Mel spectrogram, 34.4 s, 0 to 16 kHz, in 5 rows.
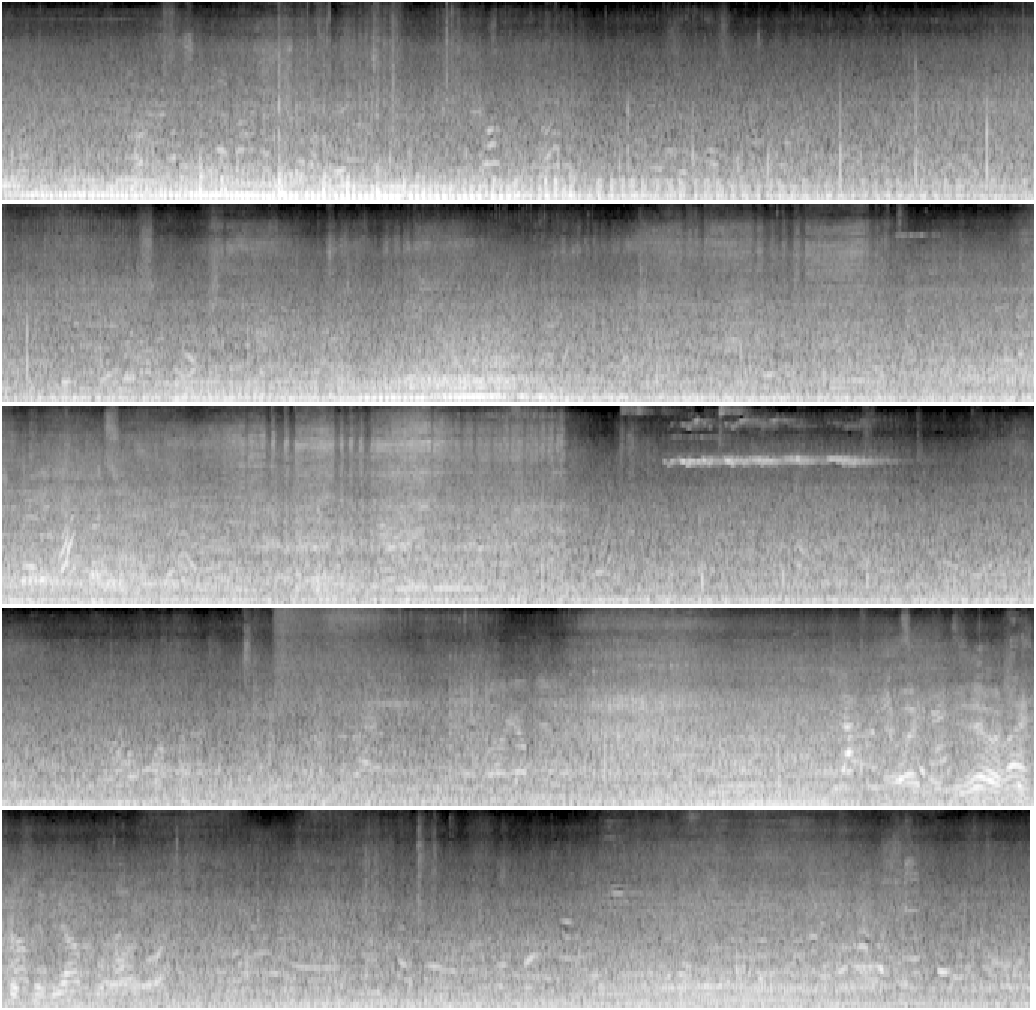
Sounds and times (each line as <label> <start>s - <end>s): cars 0.0s - 34.3s
motorbike 0.0s - 34.3s
scooters 13.8s - 18.5s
